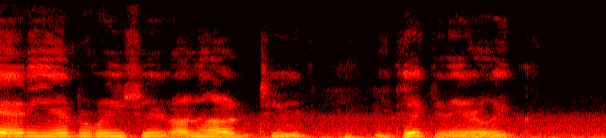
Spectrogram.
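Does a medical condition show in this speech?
Yes: cerebral palsy; speech somewhat affected.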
